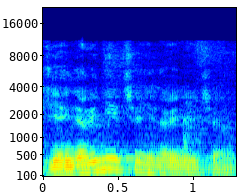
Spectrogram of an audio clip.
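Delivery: softly tossed-off observation; mock nonchalance. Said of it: "Et pourquoi vous criez? Dites".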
